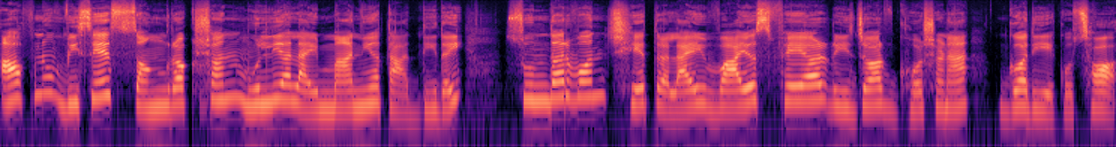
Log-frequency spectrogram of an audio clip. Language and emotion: Nepali, neutral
